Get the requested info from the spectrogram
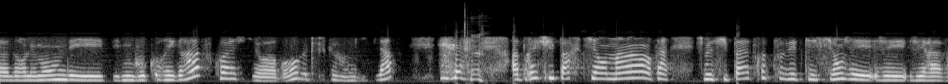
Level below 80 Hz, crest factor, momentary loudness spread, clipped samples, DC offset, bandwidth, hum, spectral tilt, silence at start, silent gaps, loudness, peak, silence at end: -60 dBFS; 14 dB; 8 LU; under 0.1%; under 0.1%; 11 kHz; none; -6.5 dB/octave; 0 s; none; -14 LUFS; 0 dBFS; 0 s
